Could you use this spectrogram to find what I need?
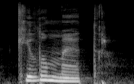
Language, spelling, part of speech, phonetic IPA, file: Ukrainian, кілометр, noun, [kʲiɫɔˈmɛtr], Uk-кілометр.ogg
- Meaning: kilometer, kilometre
